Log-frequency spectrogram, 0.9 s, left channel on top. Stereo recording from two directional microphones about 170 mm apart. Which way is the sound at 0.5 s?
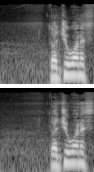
25° left (ahead or behind).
